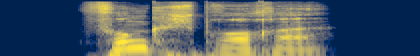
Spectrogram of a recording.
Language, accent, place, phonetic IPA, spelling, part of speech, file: German, Germany, Berlin, [ˈfʊŋkˌʃpʁʊxə], Funkspruche, noun, De-Funkspruche.ogg
- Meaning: dative of Funkspruch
